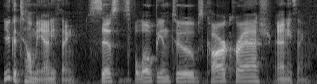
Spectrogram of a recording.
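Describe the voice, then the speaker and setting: A man playing a devout, easily wounded boyfriend in an audio drama, earnest and expressive. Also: medium pitch, measured pace, clear, resonant tone. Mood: caring, mild. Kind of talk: acted audio drama dialogue.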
